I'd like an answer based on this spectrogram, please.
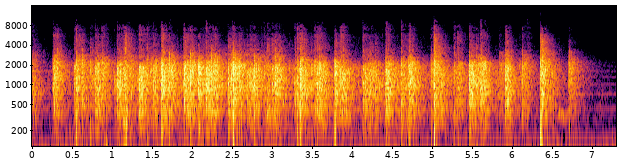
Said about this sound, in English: We have a little rule at Next Level Church. When one person starts to clap, if everyone could just follow along, because it's really awkward for me that they're clapping so loud, and I look back, and that whole section's just staring at me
